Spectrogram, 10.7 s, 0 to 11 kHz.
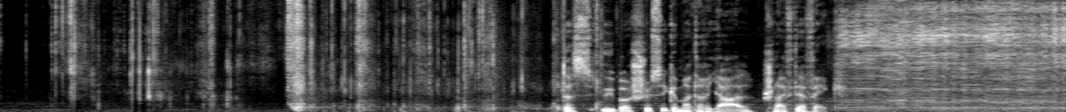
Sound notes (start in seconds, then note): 8.3 loud grinding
